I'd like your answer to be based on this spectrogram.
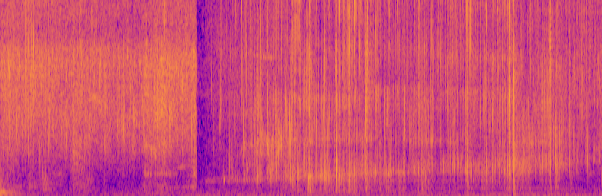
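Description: Potatoes fry in hot oil with a pinch of turmeric, a dense crackling sizzle throughout, briefly joined by a scraping stir, close and steady with no talk.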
